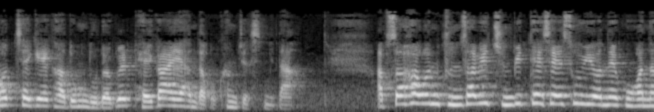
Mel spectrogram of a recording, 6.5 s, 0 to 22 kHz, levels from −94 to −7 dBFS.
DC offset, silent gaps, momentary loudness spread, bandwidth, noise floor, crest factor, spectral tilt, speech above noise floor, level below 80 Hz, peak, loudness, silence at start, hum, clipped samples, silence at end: under 0.1%; none; 12 LU; 15.5 kHz; -48 dBFS; 16 dB; -3.5 dB/octave; 24 dB; -70 dBFS; -10 dBFS; -24 LUFS; 0 s; none; under 0.1%; 0 s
